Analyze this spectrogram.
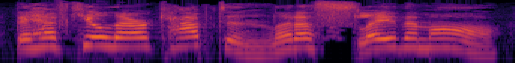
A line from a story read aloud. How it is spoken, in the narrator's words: When Wat Tyler's men saw him fall, they called out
